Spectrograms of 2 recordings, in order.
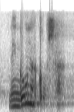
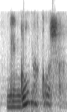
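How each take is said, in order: Both takes have the same delivery.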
